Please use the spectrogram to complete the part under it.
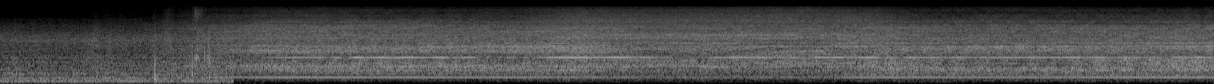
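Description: A hair dryer blows steadily on freshly washed platinum palladium prints, starting abruptly after a short quiet lead-in and then running as a loud, continuous whoosh with a steady hum for the rest of the clip.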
